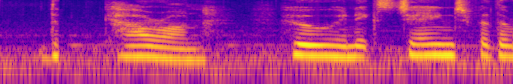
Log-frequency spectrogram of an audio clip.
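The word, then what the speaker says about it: Charon: it's just as you described it only your pronunciation is a little off the name you heard wasn't karen it was c h a r o n as in caron the caron who in exchange for the right coin helps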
